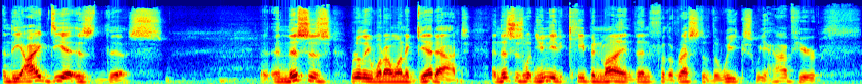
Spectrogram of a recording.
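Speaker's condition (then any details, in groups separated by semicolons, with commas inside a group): No condition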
